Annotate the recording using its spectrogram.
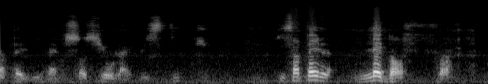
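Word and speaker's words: Labov: lui-même sociolinguistique, qui s'appelle Leboff. Je crois que ça se prononce comme ça, je ne suis pas sûr. L-A-B-O-V.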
